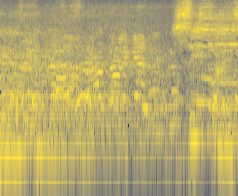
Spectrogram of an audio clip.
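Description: A man speaking into a stage microphone, his voice amplified through the PA system; only speech, no music in this moment.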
